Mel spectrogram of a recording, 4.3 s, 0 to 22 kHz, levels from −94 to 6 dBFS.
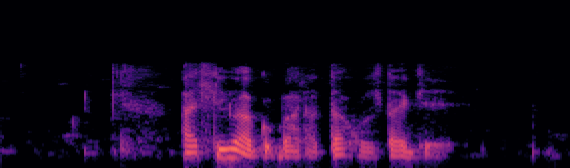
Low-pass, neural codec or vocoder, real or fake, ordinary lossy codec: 5.4 kHz; none; real; Opus, 64 kbps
